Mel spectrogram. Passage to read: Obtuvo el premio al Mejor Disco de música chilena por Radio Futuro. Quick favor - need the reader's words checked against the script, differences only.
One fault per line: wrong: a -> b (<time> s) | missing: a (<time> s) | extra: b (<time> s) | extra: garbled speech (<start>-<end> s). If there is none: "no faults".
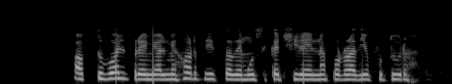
no faults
